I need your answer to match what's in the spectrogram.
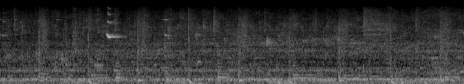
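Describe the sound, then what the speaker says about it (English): Water flows into a newly installed toilet as its supply is turned on, a steady low rushing and hiss with a small squeak near the start, continuing evenly throughout. "So I'm gonna go ahead and turn the water on."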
